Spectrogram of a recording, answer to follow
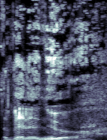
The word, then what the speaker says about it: Denis Villeneuve: But I think that the new one, Denis Villeneuve, is that how you pronounce it? A little more French, please. Villeneuve.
